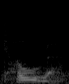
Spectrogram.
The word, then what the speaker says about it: Torah: the book of the prophet Isaiah the Torah or as Greg wattenberg says the Torah which is the correct pronunciation thank you and so you know here's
